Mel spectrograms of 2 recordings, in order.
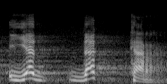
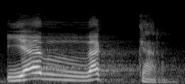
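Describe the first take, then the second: Both takes have the same delivery.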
